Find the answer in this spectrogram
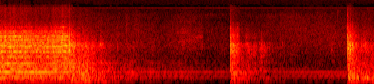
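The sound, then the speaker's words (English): Heavy blows from a slender cannon barrel pound on a carved wooden double door. Two sharp, loud thuds sound well apart, each followed by a short ringing decay. “Boldly strides to the carved wooden double doors and pounds on one with the cannon's slender barrel.”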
